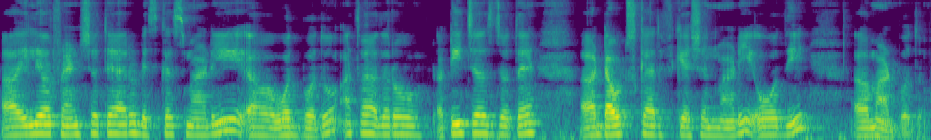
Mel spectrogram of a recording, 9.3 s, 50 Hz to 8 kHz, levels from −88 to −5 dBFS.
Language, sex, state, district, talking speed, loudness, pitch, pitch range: Kannada, male, Karnataka, Mysore, 115 wpm, -19 LUFS, 140 Hz, 130-155 Hz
